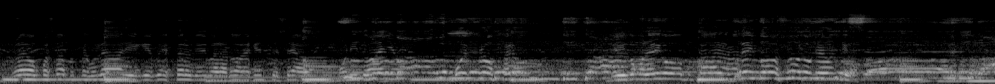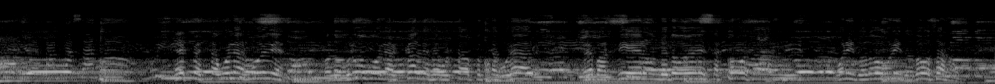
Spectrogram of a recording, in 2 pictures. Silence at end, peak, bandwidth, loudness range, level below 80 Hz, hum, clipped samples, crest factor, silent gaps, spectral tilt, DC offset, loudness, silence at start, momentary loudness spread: 0 s; -14 dBFS; 11.5 kHz; 2 LU; -52 dBFS; none; under 0.1%; 14 dB; none; -6.5 dB/octave; under 0.1%; -28 LUFS; 0 s; 6 LU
